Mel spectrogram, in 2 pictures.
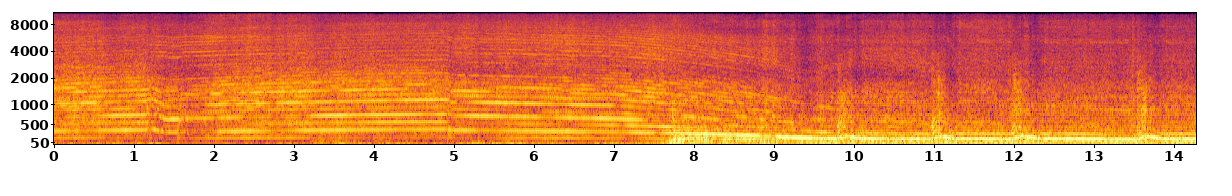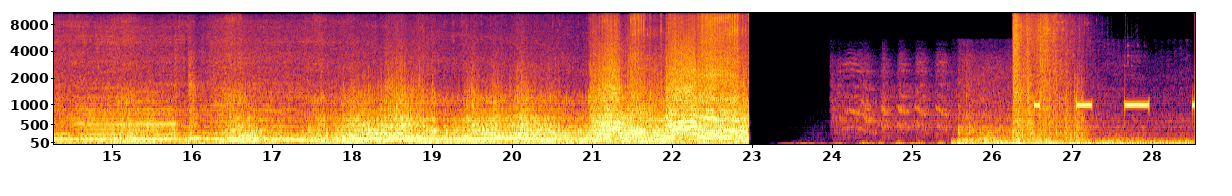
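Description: Car engine revving, its pitch rising and falling and growing louder, then cut off suddenly. After a short silence, reversing beeps sound near the end.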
